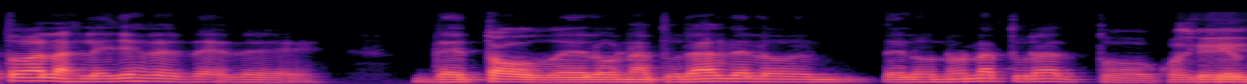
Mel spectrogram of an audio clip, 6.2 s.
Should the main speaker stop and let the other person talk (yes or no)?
yes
